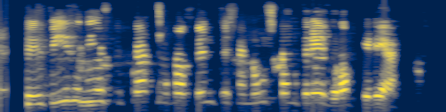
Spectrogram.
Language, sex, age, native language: Icelandic, female, 60-69, Icelandic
